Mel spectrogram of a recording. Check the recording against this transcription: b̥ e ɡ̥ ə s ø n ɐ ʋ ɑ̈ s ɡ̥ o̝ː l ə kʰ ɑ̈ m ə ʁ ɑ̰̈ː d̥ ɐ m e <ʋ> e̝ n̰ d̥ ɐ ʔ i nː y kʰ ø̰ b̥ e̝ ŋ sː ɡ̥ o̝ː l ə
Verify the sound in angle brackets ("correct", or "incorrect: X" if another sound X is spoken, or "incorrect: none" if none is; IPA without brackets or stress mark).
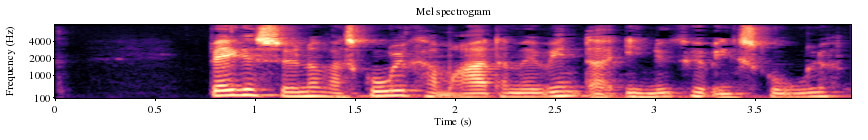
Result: correct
